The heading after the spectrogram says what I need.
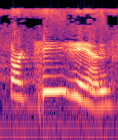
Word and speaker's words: Sarkisian: The pronunciation is what? Sarkisian.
